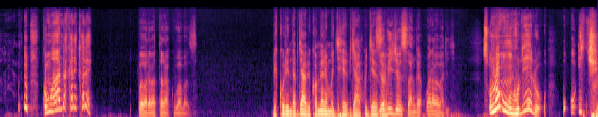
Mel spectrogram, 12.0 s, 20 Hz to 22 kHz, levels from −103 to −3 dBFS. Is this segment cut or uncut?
cut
